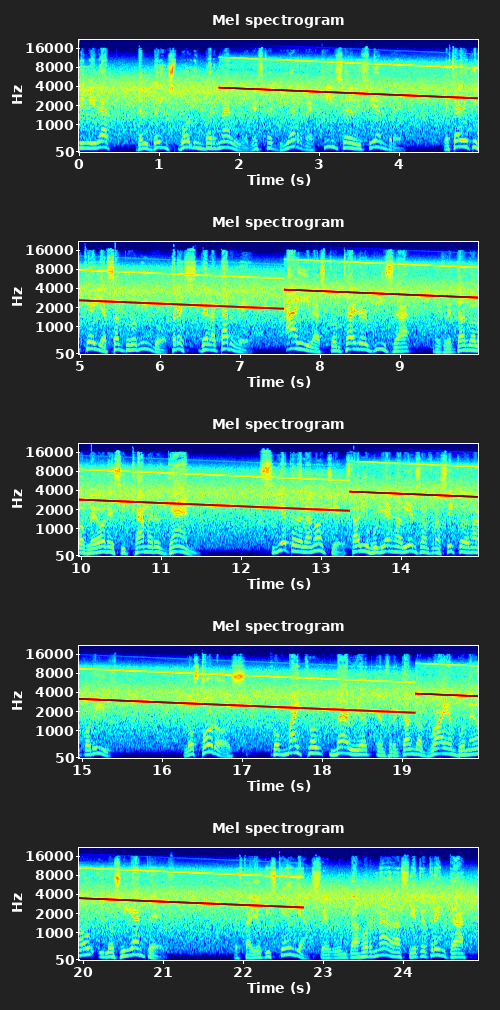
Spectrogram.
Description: A tone that sweeps in pitch again and again, with radio hiss and speech in Spanish. There is no code.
